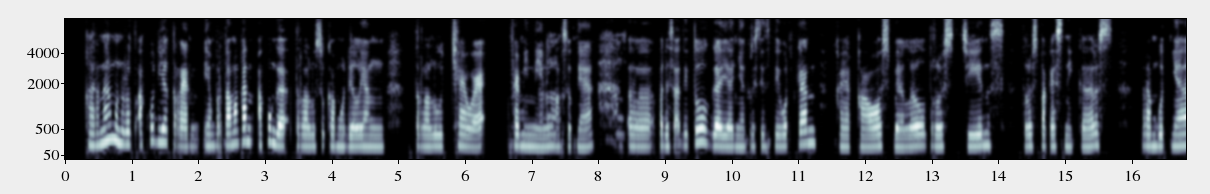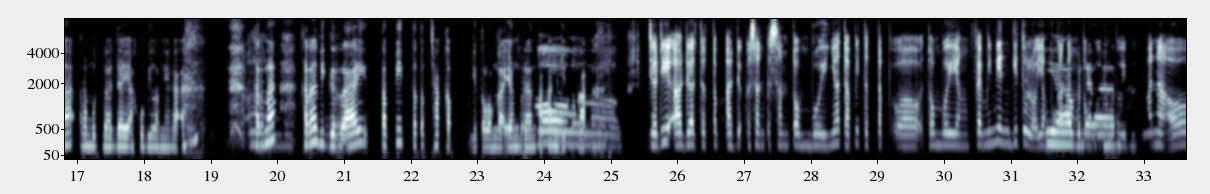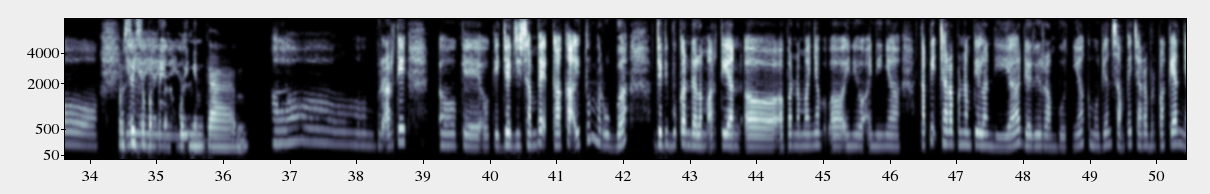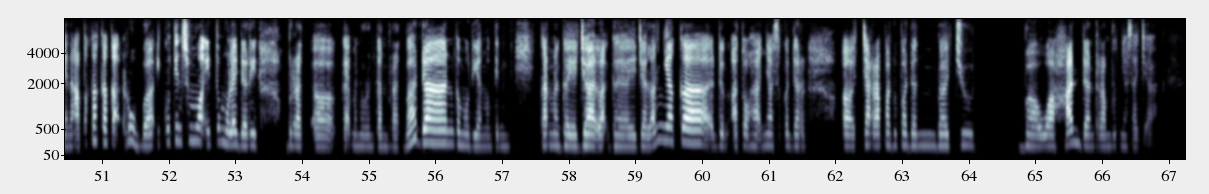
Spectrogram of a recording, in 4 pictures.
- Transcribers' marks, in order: tapping; chuckle; other background noise; chuckle; drawn out: "Oh"; "Jadi" said as "jaji"; "mengubah" said as "merubah"
- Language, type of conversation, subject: Indonesian, podcast, Bagaimana media sosial mengubah cara kamu menampilkan diri?
- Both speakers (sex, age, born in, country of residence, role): female, 25-29, Indonesia, Indonesia, guest; female, 45-49, Indonesia, United States, host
